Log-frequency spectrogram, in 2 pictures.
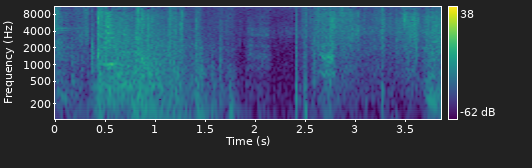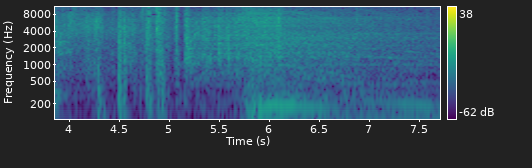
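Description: A run of clunks and mechanical knocks, then a car engine turns over near the end and settles into a steady running rumble.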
